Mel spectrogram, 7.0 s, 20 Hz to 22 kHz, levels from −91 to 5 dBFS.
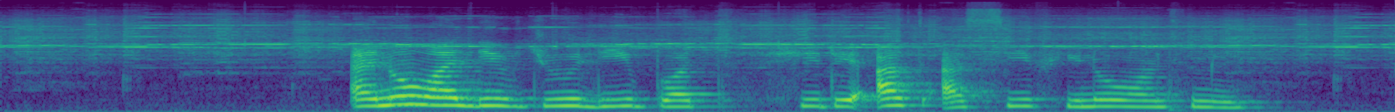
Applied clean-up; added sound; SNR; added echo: none; Screech; 11 dB; none.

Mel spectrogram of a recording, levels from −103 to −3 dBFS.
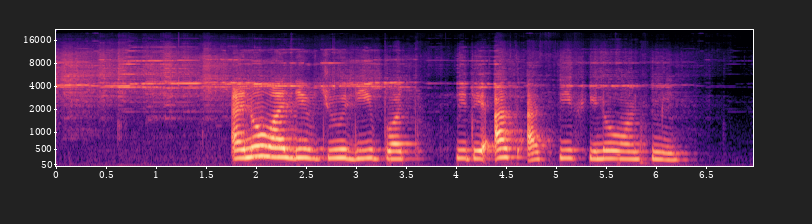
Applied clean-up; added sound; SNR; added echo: neural mask model RNNoise.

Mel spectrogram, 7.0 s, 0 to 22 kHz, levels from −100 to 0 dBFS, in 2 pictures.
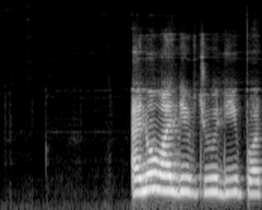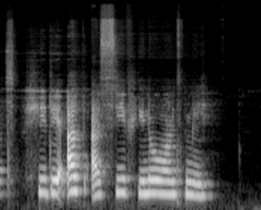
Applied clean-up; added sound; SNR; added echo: neural mask model DeepFilterNet 3.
